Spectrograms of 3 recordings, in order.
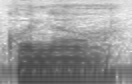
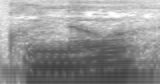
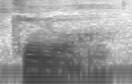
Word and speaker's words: quinoa: Quinoa, you know, cuz it's spelled quinoa. I was like quinoa. It's quinoa.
